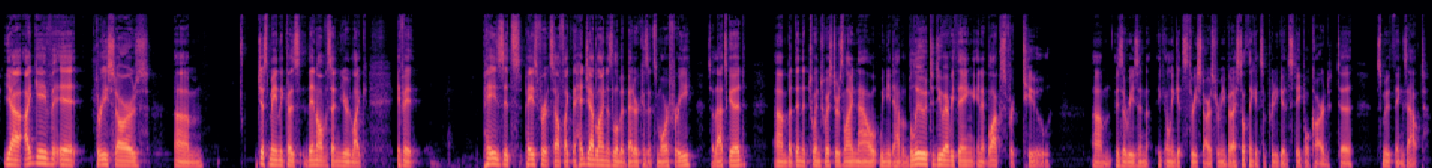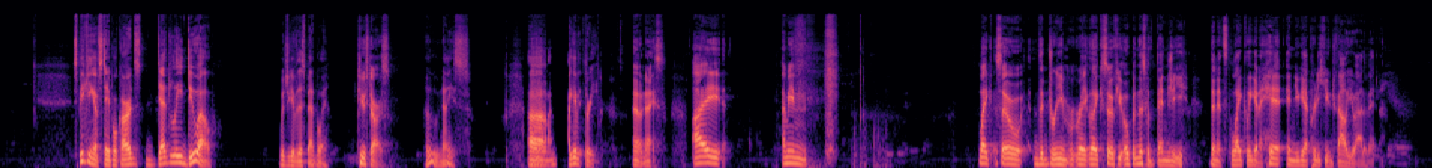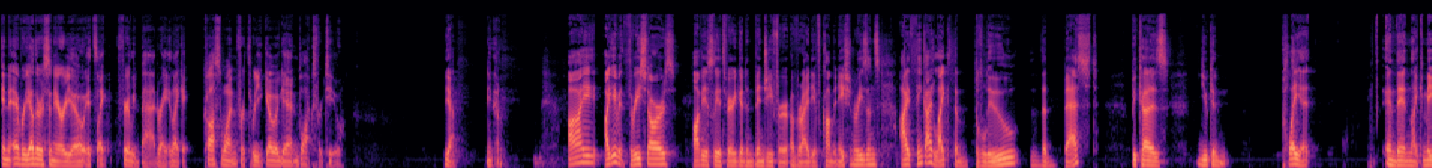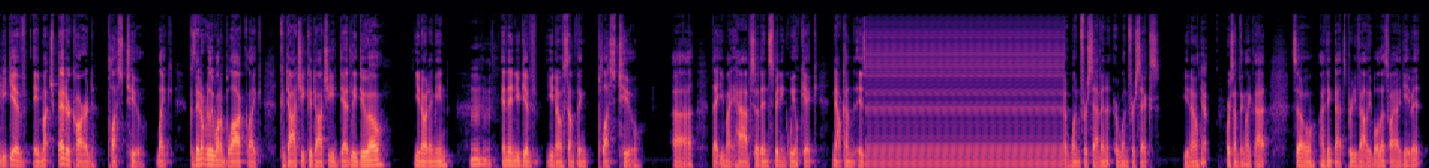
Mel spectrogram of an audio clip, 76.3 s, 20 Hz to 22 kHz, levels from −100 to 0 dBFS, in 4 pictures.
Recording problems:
wrong speed, natural pitch; too fast; 1.6 times normal speed
audio freezing; at 1:09 for 2.5 s

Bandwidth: 15 kHz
